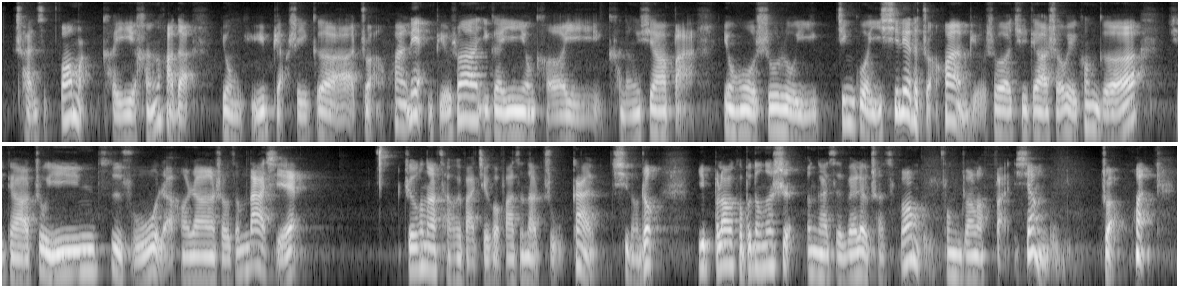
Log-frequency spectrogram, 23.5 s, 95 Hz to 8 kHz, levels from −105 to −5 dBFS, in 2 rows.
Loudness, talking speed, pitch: -24 LUFS, 320 characters per minute, 165 Hz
